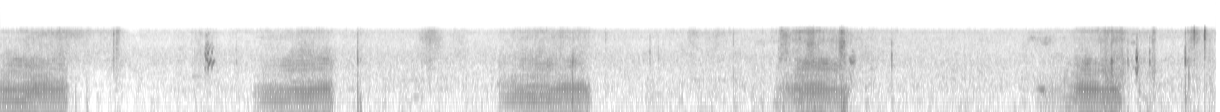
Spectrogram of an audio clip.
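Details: Sleeping pit bull dog snoring: slow, regular rumbling snores, about five breaths in fifteen seconds, with quiet pauses between them.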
